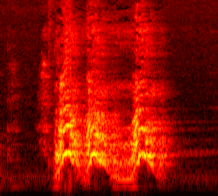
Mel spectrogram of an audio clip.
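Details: Labrador Retriever puppy named Dash barking indoors while a person gives commands in Tamil: three loud, harmonically rich barks in quick succession over about one second, with a trailing tonal whine.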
